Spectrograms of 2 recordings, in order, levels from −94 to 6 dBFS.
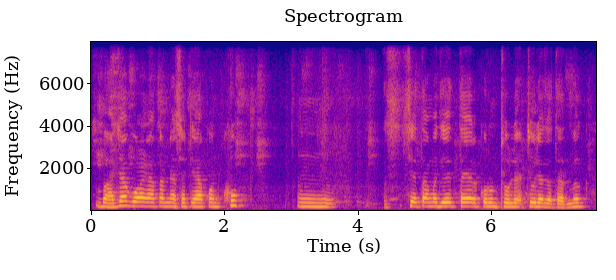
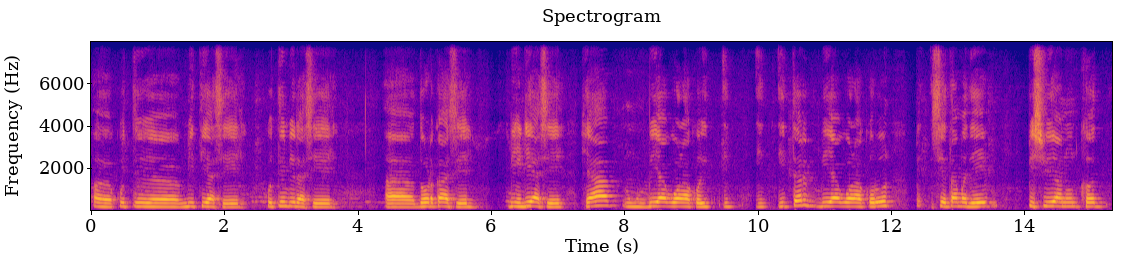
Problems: none marked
